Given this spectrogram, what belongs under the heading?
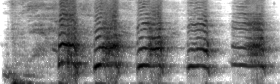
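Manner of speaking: loud, high burst of laughing; real uncontrollable high laugh; explosive laughter. Real, not acted. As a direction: crack up in a shrieking cackle. Bursts out at the clip.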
